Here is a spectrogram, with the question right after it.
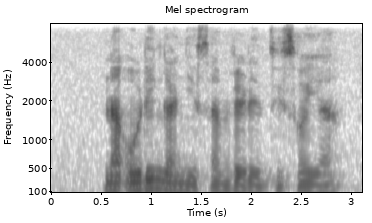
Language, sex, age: Venda, male, 25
